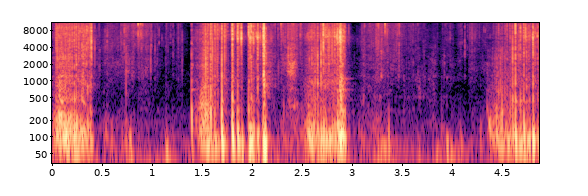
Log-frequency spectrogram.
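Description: A solid, dry green soap bar held in the hand has its surface scraped with a utility knife blade, producing rough, crunchy tearing strokes in several bursts. The scraping is dull and weighted toward the low end, with brief bright edges at the start of each stroke and quieter gaps between them.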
